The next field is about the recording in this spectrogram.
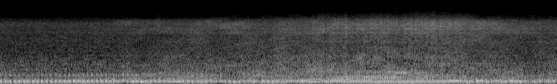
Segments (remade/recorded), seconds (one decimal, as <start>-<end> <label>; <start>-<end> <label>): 0.0-1.1 recorded; 1.1-3.3 remade; 3.3-4.5 recorded; 4.5-5.6 remade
